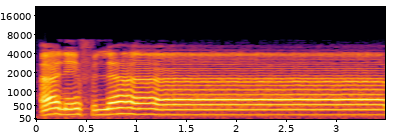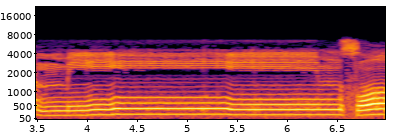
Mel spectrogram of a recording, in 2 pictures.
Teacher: Between the lam and the mim, and that is it. I didn't do a ghunna between the mim and the sad.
